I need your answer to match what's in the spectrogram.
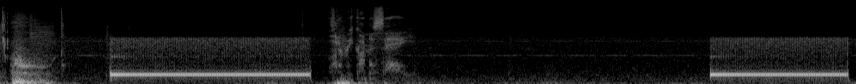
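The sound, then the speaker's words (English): A phone ringback tone purrs steadily, two long rings separated by a stretch of quiet, with a brief voice speaking between them, on an outgoing call to the Dildo Brewery. “Oh, it's ringing.”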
